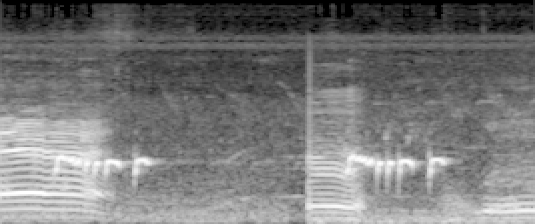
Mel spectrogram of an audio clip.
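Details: Tame cattle in a herd heading up a rural road to the barn, calling other cattle: two short moos separated by a quiet gap, each followed by quick repeated chirping notes.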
